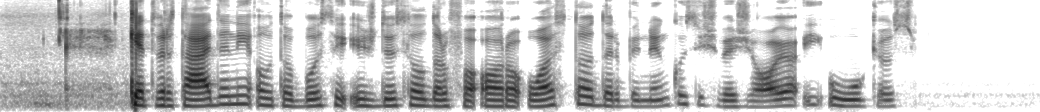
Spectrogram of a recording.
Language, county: Lithuanian, Vilnius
